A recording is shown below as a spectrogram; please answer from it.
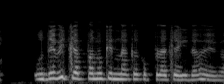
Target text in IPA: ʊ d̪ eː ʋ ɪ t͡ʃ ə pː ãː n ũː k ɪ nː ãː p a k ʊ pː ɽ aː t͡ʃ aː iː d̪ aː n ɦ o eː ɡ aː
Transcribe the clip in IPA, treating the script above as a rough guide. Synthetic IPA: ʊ d̪ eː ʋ ɪ t͡ʃ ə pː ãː n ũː k ɪ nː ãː k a k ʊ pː ɽ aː t͡ʃ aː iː d̪ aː ɦ o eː ɡ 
